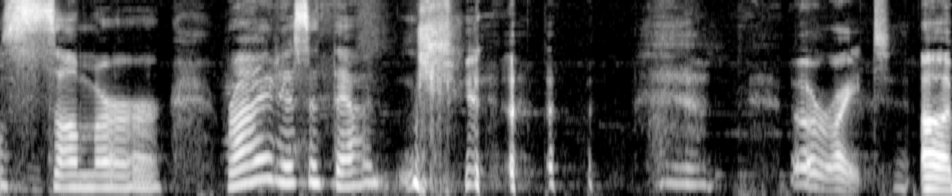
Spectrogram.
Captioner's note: laughter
